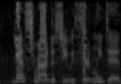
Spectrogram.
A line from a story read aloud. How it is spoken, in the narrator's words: they replied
